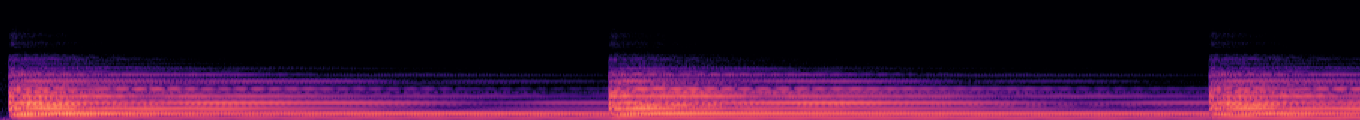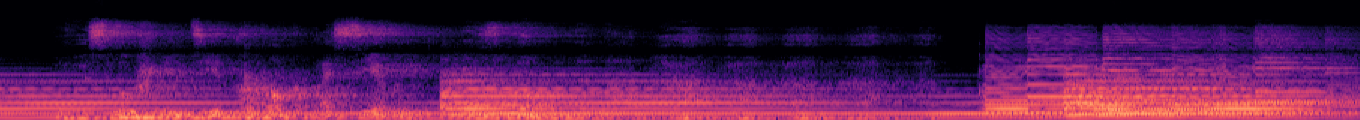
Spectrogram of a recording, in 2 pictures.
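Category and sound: signal or alarm, funeral bell tolling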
